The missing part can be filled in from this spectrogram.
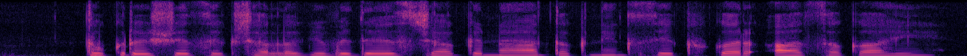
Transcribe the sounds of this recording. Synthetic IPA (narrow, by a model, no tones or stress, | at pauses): t̪ukɾeʂesekʂaləɡiʋid̪est͡ɕakenajat̪əkniːksikʰkəɾasakaɦi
